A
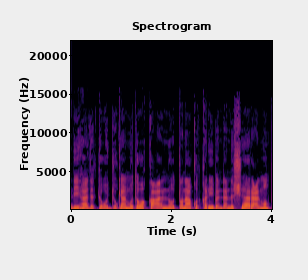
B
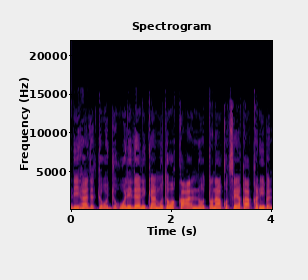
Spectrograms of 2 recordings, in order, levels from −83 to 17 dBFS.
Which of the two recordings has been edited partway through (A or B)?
A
